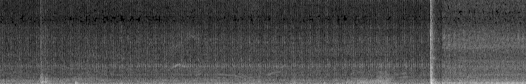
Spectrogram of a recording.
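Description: Open-top jeep's engine running at low revs, a steady low rumble, with one sharp knock near the end.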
